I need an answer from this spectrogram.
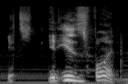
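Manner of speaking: ordinary talk, nothing marked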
